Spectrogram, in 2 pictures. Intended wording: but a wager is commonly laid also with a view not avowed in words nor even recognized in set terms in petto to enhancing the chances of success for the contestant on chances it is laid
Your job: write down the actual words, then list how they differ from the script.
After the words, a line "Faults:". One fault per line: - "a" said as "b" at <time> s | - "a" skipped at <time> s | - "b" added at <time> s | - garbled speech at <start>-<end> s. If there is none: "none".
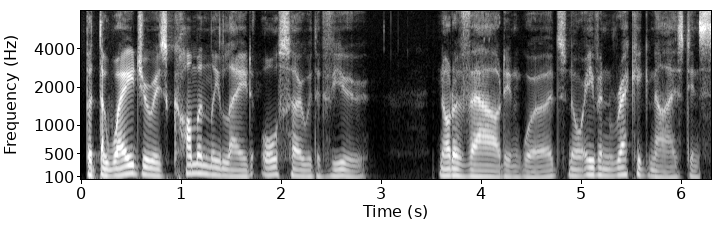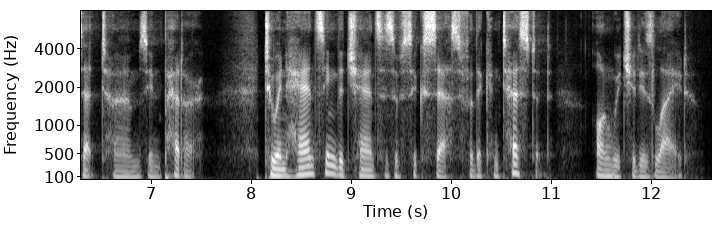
but the wager is commonly laid also with a view not avowed in words nor even recognized in set terms in petto to enhancing the chances of success for the contestant on which it is laid
Faults:
- "a" said as "the" at 0.2 s
- "chances" said as "which" at 11.6 s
